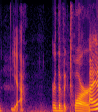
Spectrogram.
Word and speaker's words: Victoire: or the Viktoir. I am glad they didn't say it how the announcers do. The Vtoar. That's another one that I'm like, Victto is how it should be pronounced.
